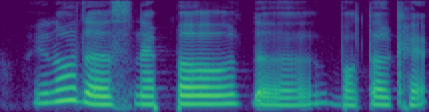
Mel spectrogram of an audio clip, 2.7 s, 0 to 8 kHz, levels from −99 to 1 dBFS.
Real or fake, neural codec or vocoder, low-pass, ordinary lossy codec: real; none; none; none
